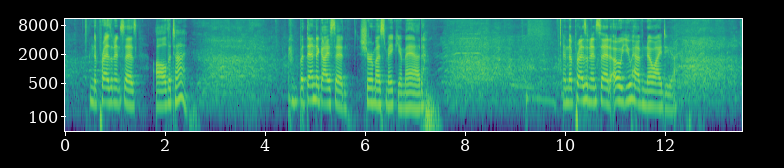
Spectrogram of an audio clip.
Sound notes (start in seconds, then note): 3.5 laughter; 11.9 laughter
